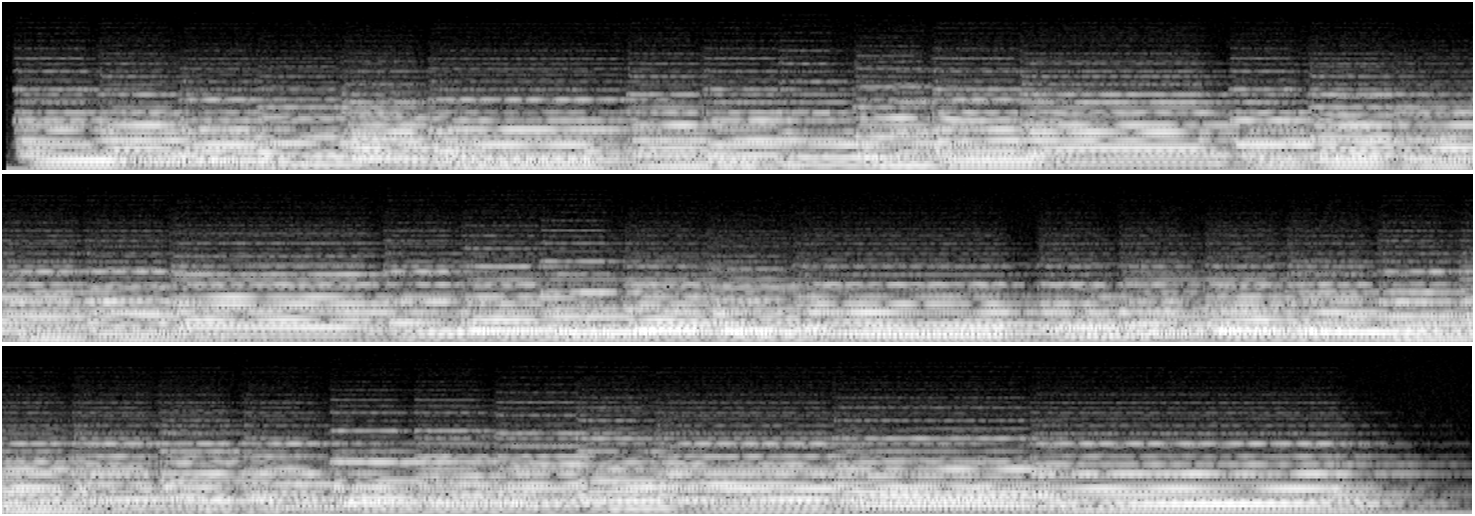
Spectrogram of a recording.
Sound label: tune; hymns; lillenas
